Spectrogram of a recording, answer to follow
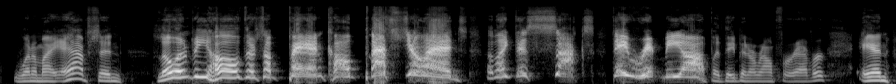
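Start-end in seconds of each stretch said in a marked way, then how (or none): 1.6-7.1 high, loud indignant shout; loud mock outrage at a stolen name; outraged yell. Real, not acted. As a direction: cry out betrayed. Outrage at band name taken.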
